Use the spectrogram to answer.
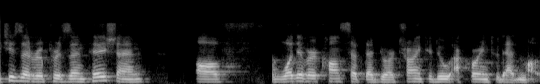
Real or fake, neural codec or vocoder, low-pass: real; none; 7.2 kHz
